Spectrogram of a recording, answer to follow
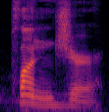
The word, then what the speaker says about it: plunger: This word here is plunger. Okay. The G is going to be a J sound.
